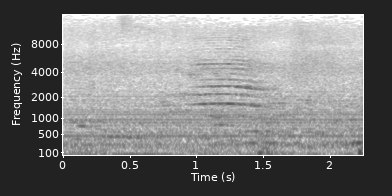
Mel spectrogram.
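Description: A faint, short high-pitched cry about a second in, rising then falling in pitch, over a low room murmur and a steady hum.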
